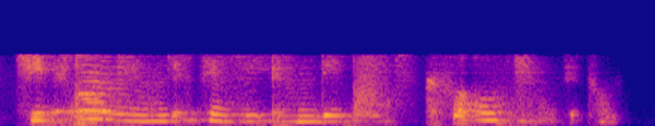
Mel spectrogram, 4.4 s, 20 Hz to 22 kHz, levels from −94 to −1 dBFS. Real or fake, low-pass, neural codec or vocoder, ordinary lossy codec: fake; 3.6 kHz; codec, 44.1 kHz, 0.9 kbps, DAC; none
